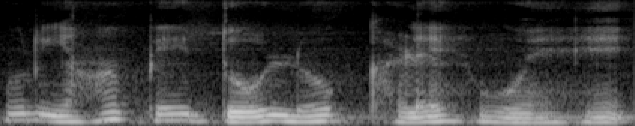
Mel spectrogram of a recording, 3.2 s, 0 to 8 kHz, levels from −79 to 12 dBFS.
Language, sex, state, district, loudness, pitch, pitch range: Hindi, male, Maharashtra, Mumbai Suburban, -16 LUFS, 125 Hz, 110-140 Hz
